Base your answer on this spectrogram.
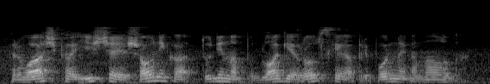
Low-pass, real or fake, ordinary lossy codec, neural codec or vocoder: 7.2 kHz; real; MP3, 24 kbps; none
